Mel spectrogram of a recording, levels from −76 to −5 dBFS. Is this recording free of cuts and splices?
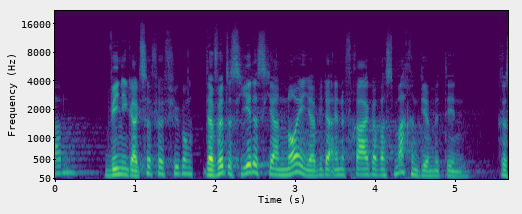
no; 2 cuts; at 1.0 s, 1.7 s

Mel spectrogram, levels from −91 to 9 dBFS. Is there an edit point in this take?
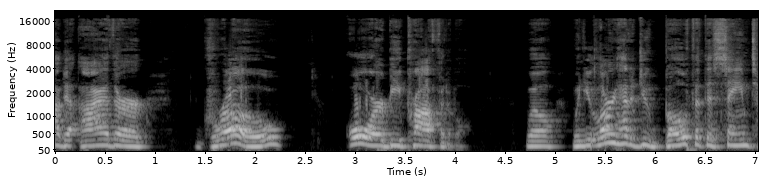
no; 0 cuts

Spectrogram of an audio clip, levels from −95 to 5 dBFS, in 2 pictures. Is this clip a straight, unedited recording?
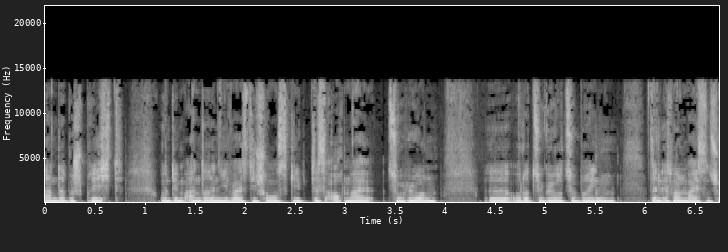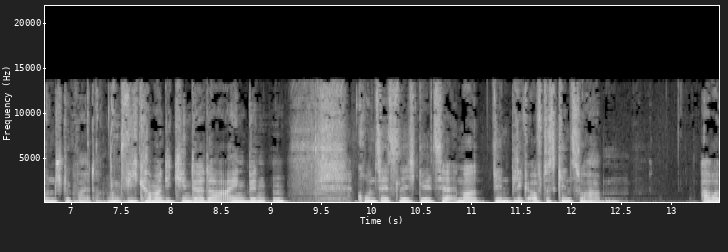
yes; 0 cuts

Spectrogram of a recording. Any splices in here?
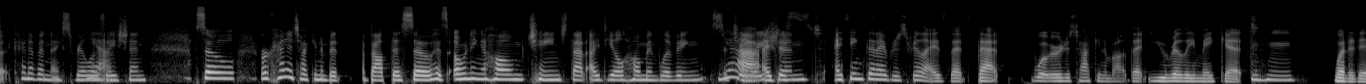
yes; 1 cut; at 9.7 s

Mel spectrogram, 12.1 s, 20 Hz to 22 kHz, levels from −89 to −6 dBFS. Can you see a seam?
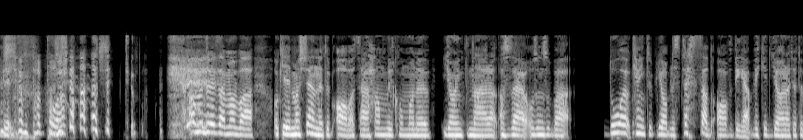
yes; 1 cut; at 6.5 s

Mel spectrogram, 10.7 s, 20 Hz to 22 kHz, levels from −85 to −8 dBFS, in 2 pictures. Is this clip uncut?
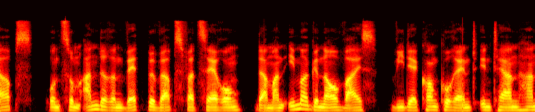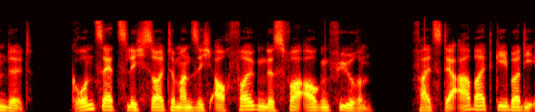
yes; 0 cuts

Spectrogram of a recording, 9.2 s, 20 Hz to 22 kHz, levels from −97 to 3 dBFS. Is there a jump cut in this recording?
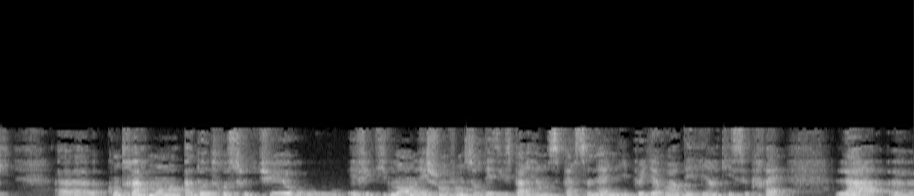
no; 0 cuts

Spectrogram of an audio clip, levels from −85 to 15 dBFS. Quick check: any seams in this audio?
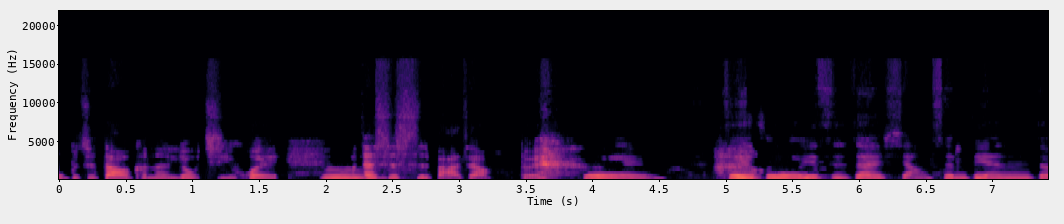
no; 0 cuts

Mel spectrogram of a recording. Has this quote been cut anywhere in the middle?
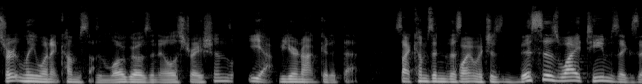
yes; 4 cuts; at 1.0 s, 2.3 s, 2.8 s, 4.6 s

